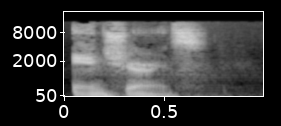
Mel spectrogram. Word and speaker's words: insurance: Insurance. – Yeah, it's insurance. – Because AI... It's also the emphasis on the first syllable, not AI.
